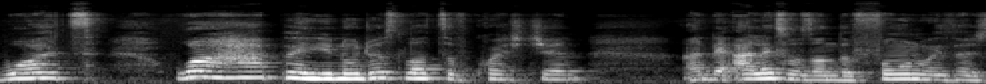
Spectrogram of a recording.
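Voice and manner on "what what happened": put-on high, loud scream in shocked disbelief. Recalling hearing news of a death by phone, retelling screaming in shock.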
